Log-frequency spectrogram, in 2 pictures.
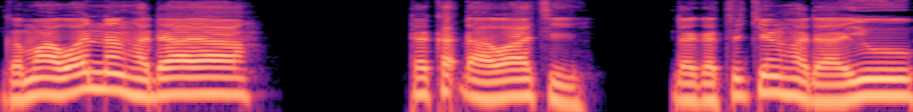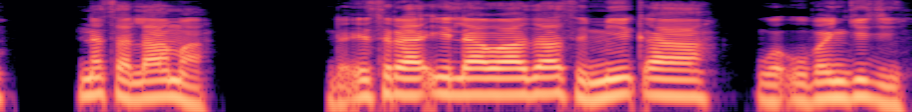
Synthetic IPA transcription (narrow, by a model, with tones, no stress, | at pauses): ɡɐ˨ma˦wɐ˦nːɐ˨ŋɦa˨daː˦jaː˦ | ta˦kɐ˦ɗaː˨waː˦t͡ʃeː˨ | dɐ˨ɡa˨t͡ʃɪ˦kʲɪ˦ŋɦa˨daː˨juː˦ | na˦sɐ˨laː˦maː˨ | da̰˨ʔɪ˦sɾaː˦ʔiː˦laː˦waː˦zaː˦su˨miː˦kʼa˨ | wa˨ʔʊ˨bɐ˦ŋɡʲɪ˦d͡ʒiː˨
